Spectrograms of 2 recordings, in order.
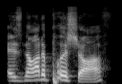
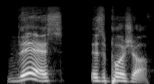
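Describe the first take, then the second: First: "is not a push off" said evenly, no extra weight; plain denial. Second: "This" punched and slowed, falling hard; stress on this. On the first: Showing the replay to listeners, saying it plainly. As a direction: state it level, then set up the contrast. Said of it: "this to here". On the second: Pointing out the real push off to listeners, hitting "This". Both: Shown as a demonstration.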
